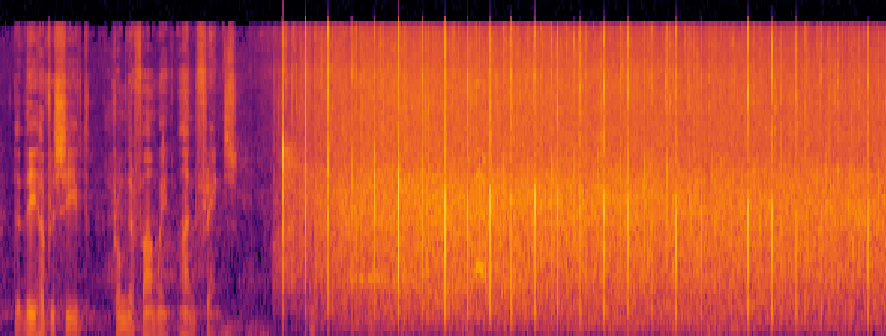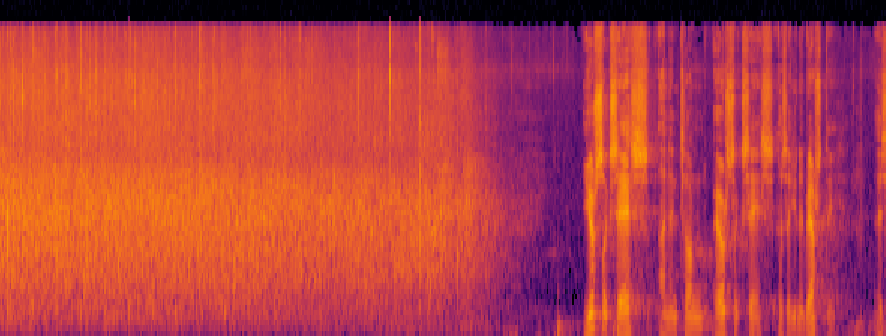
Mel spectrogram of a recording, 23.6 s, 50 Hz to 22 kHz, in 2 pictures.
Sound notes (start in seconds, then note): 4.7 audience applauding; 4.7 audience cheering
